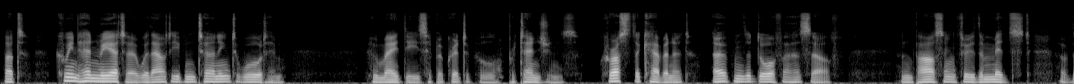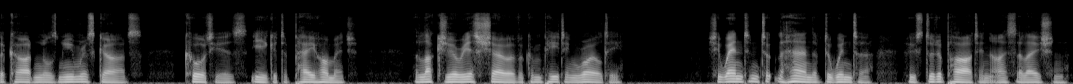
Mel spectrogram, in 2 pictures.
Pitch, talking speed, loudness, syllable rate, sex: 110 Hz, 160 wpm, -20 LUFS, 5.6 syllables/s, male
